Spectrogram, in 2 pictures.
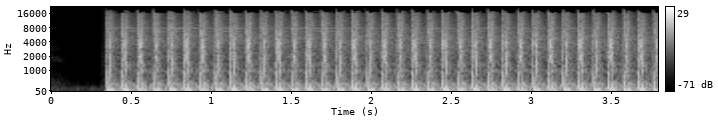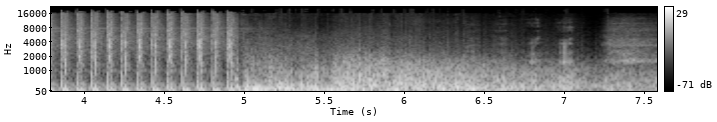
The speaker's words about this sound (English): Prepare yourselves for the machine gun drum roll.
